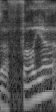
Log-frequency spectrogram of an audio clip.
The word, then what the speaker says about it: Fallujah: Now this one's a Falia, I think is how you say it. It's FALLUJAH.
